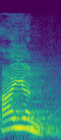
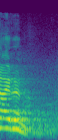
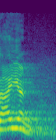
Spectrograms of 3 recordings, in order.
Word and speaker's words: iron: No, iron is no word in the dictionary. It's iron, not iron. It's iron.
